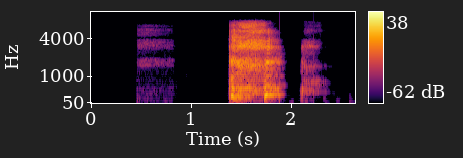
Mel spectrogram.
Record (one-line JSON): {"cough_length": "2.6 s", "cough_amplitude": 29339, "cough_signal_mean_std_ratio": 0.36, "survey_phase": "beta (2021-08-13 to 2022-03-07)", "age": "45-64", "gender": "Female", "wearing_mask": "No", "symptom_cough_any": true, "symptom_runny_or_blocked_nose": true, "symptom_fatigue": true, "symptom_fever_high_temperature": true, "symptom_headache": true, "symptom_change_to_sense_of_smell_or_taste": true, "symptom_loss_of_taste": true, "symptom_other": true, "symptom_onset": "4 days", "smoker_status": "Ex-smoker", "respiratory_condition_asthma": false, "respiratory_condition_other": false, "recruitment_source": "Test and Trace", "submission_delay": "3 days", "covid_test_result": "Positive", "covid_test_method": "RT-qPCR", "covid_ct_value": 19.5, "covid_ct_gene": "ORF1ab gene", "covid_ct_mean": 19.7, "covid_viral_load": "340000 copies/ml", "covid_viral_load_category": "Low viral load (10K-1M copies/ml)"}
